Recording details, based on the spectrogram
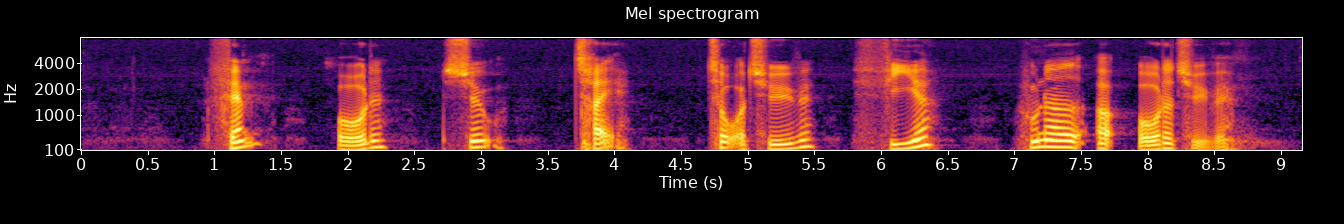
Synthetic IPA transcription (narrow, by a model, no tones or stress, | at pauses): fem̰ | ɔːɾə | syʊ̰ | t͡sʰʁɛ̰ː | t͡sʰo̝ːɒt͡sʰyːʋə | fiːɐ | hunɐð̞̩ˠɒ̽ɔ̽ːɾɒt͡sʰy̰ːʋə̰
